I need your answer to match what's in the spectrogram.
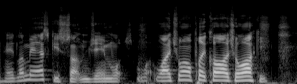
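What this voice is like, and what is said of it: Put-on accent. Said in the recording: “I just had to do that accent.”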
